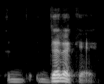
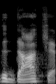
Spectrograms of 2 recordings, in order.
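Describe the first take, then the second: First: The last consonant sounds like 'k'. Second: The last consonant sounds like 'ch'. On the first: The speaker calls it right. "I think it's Didache, actually. Like it should be a K there instead of a C H" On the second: The speaker calls it wrong. "I want to say Didache"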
